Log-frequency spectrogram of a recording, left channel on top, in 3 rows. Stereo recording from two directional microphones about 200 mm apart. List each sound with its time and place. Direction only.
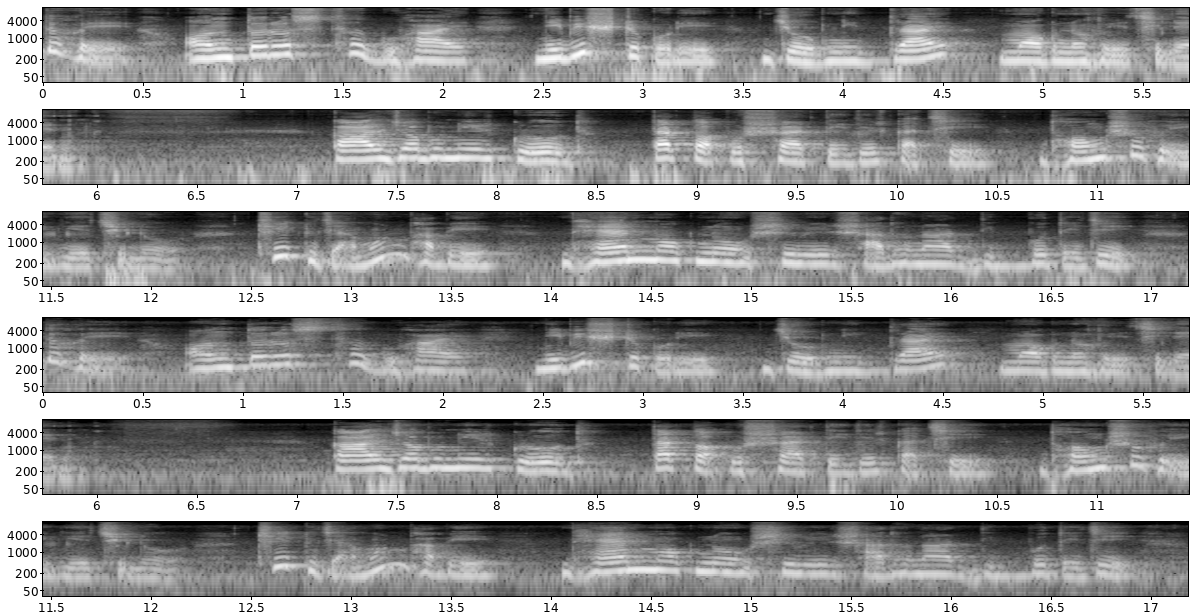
0.0 s a woman's voice: 20° left (ahead or behind)
7.2 s speech: 5° left (ahead or behind)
